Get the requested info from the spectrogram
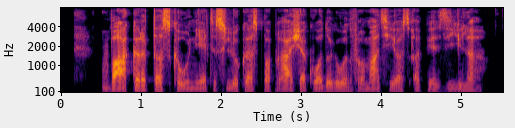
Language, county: Lithuanian, Vilnius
